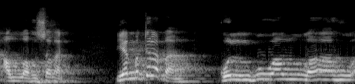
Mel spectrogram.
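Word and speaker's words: ٱللَّهُ ٱلصَّمَدُ: Maka dibacanya tidak qul huwallahu ahadun lillahus somad. Itu salah besar. Karena kita pernah dengar juga yang begitu jadi imam lagi. Qul huwallahu ahadun lillahus somad. Padahal Allahus somad.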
